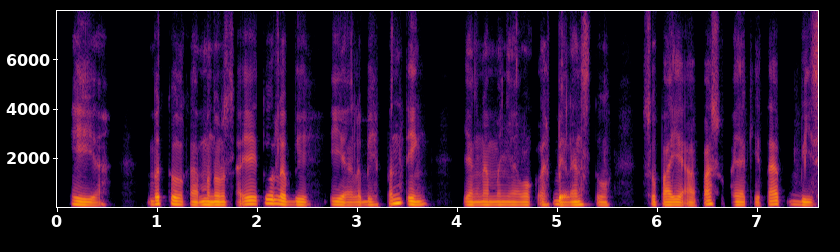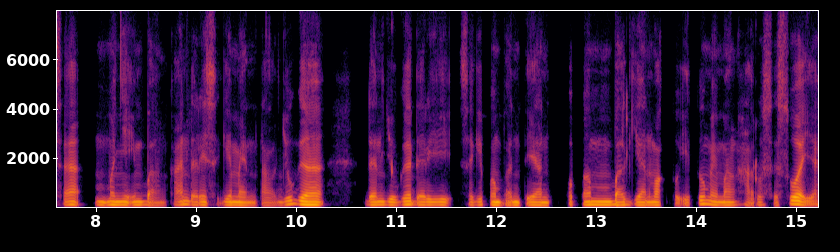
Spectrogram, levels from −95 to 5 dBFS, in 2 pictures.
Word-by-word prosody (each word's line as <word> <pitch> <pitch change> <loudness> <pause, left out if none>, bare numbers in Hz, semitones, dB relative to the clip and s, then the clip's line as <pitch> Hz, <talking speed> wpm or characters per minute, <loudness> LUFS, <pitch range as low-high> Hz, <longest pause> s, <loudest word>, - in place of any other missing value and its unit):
Iya. 110 -6 0 0.3
Betul, 135 -1 +1
Kak. 115 -2 -2
Menurut 115 -1 +4
saya 135 +2 +1
itu 160 +4 0
lebih 120 -6 +1 0.2
iya 115 -4 0
lebih 110 +1 -3
penting, 135 -7 +3 0.4
yang 115 -2 0
namanya 115 0 -1
work 110 0 -3
life 115 +1 -6
balance 120 -1 +1
tuh. 110 -3 -5 0.3
Supaya 110 -1 -1
apa? 140 - 0
Supaya 115 -6 -4
kita 130 +6 -3
bisa 120 0 -2 0.2
menyeimbangkan 115 0 +1
dari 115 0 0
segi 115 +1 -3
mental 100 -2 -1
juga, 120 -2 +5 0.4
dan 115 +1 +3
juga 115 +3 +2
dari 110 0 +1
segi 110 +1 -6
pembantian 110 -1 +1 0.2
pembagian 115 -2 +2
waktu 105 -1 -3
itu 145 - -1
memang 110 -4 +1
harus 110 0 -8
sesuai 140 -4 +5
115 Hz, 145 wpm, -24 LUFS, 110-120 Hz, 0.4 s, juga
